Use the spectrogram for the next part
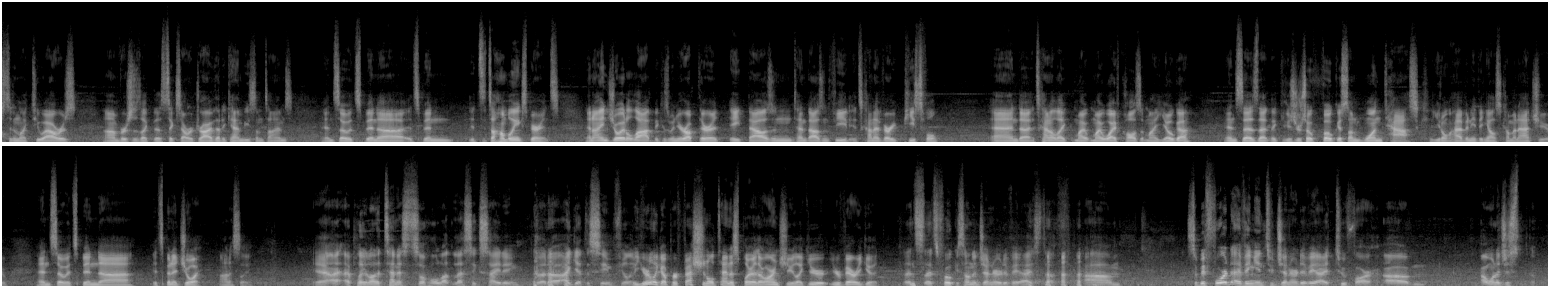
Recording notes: Live from SXSW 2023. Originally recorded in front of a live audience at SXSW 2023.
